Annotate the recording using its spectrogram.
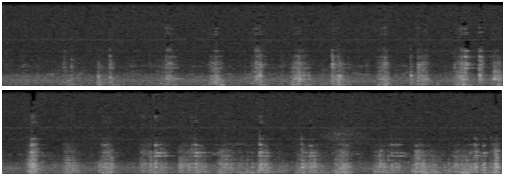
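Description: Steel parts of a manual tire changer clicking and creaking as it is worked by hand, a steady run of irregular metal clicks, several a second.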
